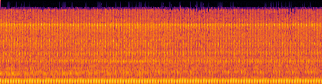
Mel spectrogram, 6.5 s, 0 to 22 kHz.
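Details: Engine with codes P1666 and P0301 (cylinder 1 misfire) plus an electrical error; steady low idle thumping with an uneven shaky edge, rough idle shaking from a cylinder misfiring at idle.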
